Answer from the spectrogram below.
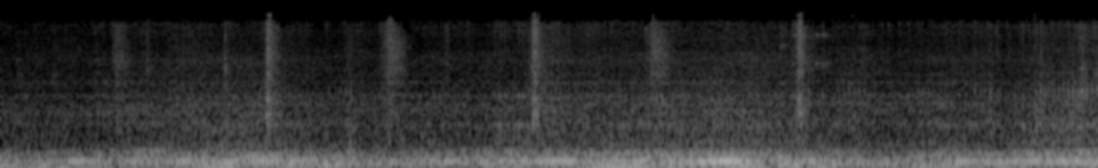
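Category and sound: vehicle, bus engine rumbling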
